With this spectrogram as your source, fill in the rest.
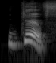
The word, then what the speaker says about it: give: It's before, give, hide, write. Yes, my dear children, have you noticed this letter E is there but we don't say it?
